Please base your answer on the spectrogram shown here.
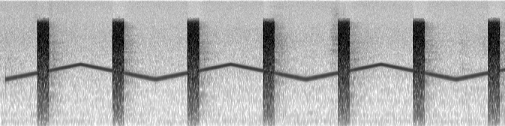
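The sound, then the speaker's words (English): A pure tone glides slowly up and down while seven short, loud bursts of hissing noise arrive at a regular beat, each filling a gap in the tone so the glide seems to continue through them. “So now I'm going to play exactly the same sound, but in those gaps in the sound, I'm going to present bursts of noise.”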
